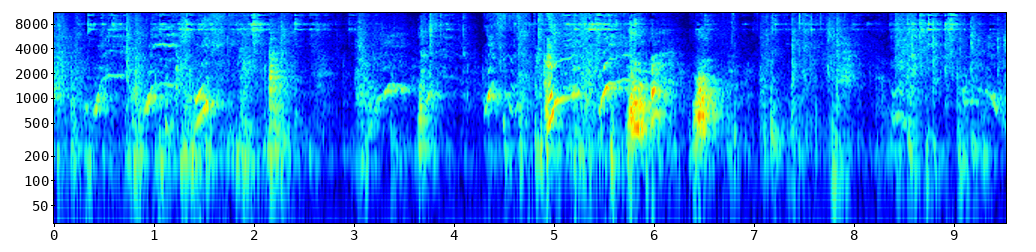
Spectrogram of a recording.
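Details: Excited terriers whimpering in a burst of short, high whines and yips that rise and fall in pitch, several in quick irregular succession, with a person repeating a word between them indoors.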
